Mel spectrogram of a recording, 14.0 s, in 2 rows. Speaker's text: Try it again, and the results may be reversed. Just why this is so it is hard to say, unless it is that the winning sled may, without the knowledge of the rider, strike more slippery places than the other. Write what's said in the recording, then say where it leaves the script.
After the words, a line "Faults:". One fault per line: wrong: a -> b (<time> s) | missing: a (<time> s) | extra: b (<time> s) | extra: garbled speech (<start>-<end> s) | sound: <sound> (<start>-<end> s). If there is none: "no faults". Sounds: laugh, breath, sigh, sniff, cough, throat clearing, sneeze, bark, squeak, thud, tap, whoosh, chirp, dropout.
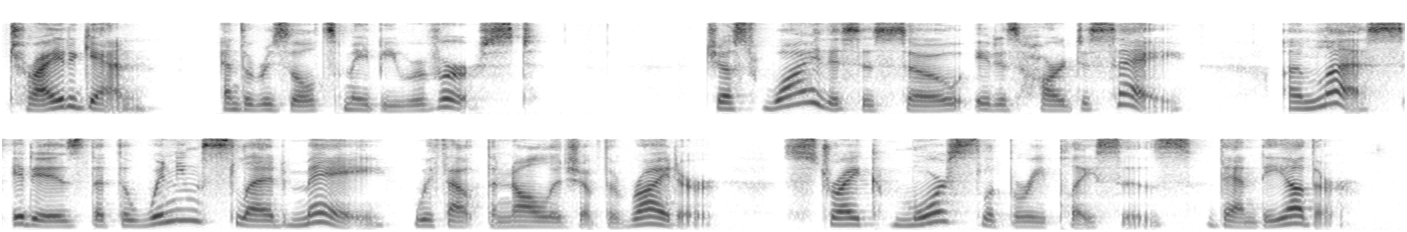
Try it again, and the results may be reversed. Just why this is so it is hard to say, unless it is that the winning sled may, without the knowledge of the rider, strike more slippery places than the other.
Faults:
no faults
